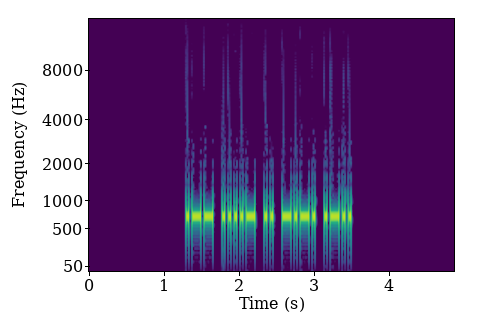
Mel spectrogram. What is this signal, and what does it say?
Morse code, heard as a keyed tone, about 30 wpm, 700 Hz. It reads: W4ICL
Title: USA Call Signs - 5 Characters - Repeated 3x - 30wpm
